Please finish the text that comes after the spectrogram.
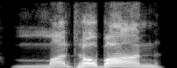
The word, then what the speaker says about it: Montalban: Montalban yes well our guest today is Tony montobon oh oh yes so I promised him I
